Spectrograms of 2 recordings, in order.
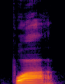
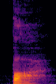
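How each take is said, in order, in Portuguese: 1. Um som tipo w vem antes da vogal a. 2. A vogal a segue a consoante sem som de apoio. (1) "Seria tipo poá" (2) "na verdade o que eles estão falando é pá"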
